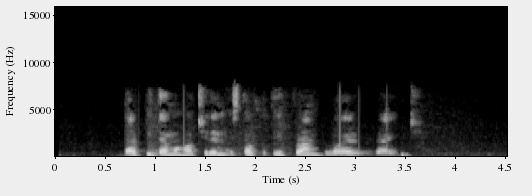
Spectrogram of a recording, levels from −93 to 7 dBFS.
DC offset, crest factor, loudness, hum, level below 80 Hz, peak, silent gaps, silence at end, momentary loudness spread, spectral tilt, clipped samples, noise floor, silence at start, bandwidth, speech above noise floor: under 0.1%; 18 dB; -19 LUFS; none; -56 dBFS; -2 dBFS; none; 0.95 s; 9 LU; -6.5 dB/octave; under 0.1%; -72 dBFS; 0.7 s; 8 kHz; 53 dB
